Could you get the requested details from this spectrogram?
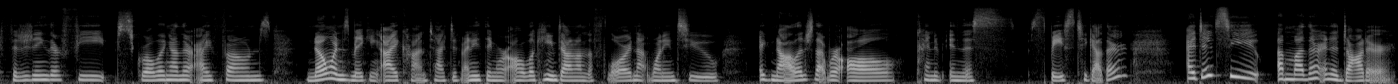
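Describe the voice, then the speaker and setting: A woman hosting a podcast, talking through a candid, reflective personal monologue. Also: mid-range voice. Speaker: podcast host.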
